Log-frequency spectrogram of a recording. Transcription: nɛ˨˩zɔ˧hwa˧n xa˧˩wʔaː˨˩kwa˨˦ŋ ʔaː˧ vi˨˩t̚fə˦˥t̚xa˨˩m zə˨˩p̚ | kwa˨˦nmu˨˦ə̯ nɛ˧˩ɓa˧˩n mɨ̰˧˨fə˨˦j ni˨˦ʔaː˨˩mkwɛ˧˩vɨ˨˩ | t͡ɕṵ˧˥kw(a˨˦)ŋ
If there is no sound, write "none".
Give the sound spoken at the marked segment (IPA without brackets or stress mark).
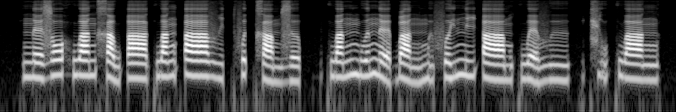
a˨˩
